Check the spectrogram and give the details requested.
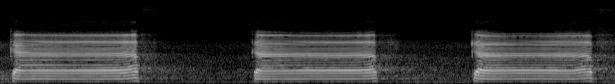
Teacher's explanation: کاف کا مخرج زبان کی جڑ سے کچھ اوپر کا حصہ اور اس کے مقابل اوپر کا تالو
